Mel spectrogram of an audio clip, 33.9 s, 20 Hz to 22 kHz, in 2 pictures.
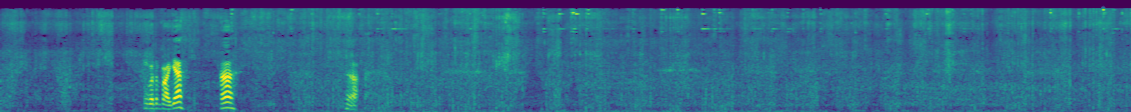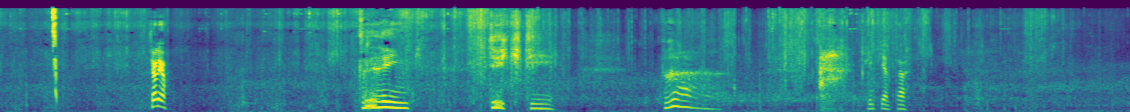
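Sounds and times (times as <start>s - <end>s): footsteps on snow: 0.0s - 33.9s.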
